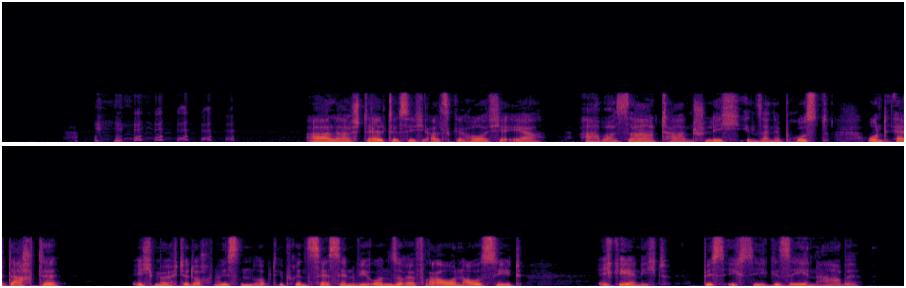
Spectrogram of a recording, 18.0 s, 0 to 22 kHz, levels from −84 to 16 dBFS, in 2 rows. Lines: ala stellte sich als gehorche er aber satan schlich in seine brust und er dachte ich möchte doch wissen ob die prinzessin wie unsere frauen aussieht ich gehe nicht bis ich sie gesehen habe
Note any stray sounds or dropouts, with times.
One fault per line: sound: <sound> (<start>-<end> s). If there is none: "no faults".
sound: laugh (0.9-2.5 s)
